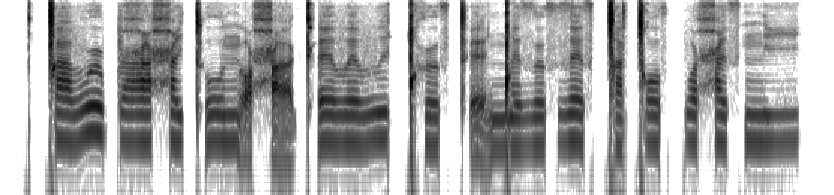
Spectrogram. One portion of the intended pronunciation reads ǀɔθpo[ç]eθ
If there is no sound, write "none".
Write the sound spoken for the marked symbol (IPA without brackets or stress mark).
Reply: ħ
